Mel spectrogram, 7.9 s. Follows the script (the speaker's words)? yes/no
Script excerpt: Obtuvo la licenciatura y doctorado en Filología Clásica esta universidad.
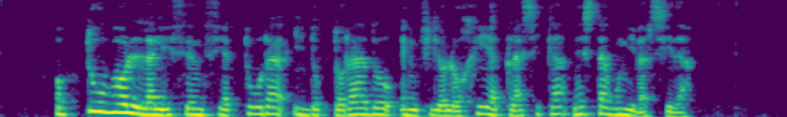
yes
